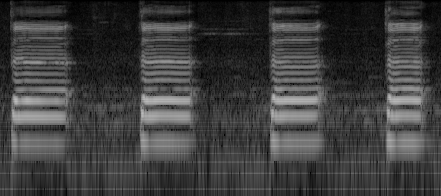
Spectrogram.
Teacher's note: तो इस तरह से अदा करना है ज़बान की नोक को सना उलिया की जड़ पर लगा करके।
